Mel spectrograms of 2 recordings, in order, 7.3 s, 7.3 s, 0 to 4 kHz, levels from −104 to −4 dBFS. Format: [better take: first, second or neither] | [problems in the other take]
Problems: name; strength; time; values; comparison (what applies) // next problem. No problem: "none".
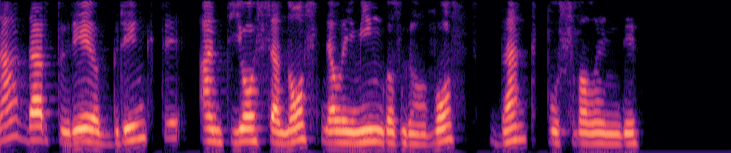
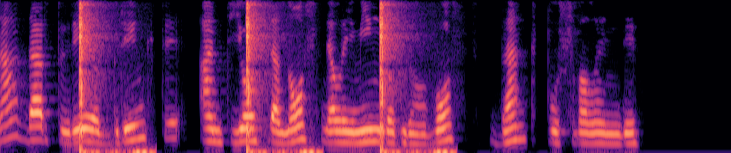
first | background sound (Tap); 1 dB above the speech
